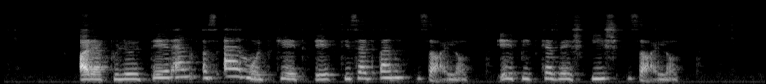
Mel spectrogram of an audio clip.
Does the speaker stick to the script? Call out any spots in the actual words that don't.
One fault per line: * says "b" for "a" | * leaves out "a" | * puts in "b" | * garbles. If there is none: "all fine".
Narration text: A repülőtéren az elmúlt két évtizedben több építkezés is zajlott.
* says "zajlott" for "több"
